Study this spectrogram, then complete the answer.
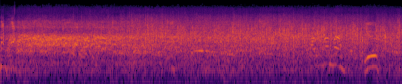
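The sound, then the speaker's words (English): A live audience claps steadily and loudly for the whole stretch, a dense continuous wash of applause with scattered laughter and a few brief vocal whoops rising near the end. “You mustn't get applause.”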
